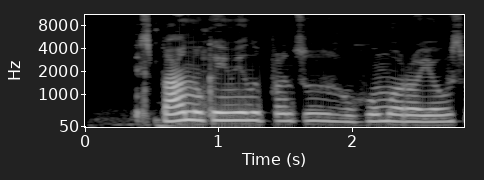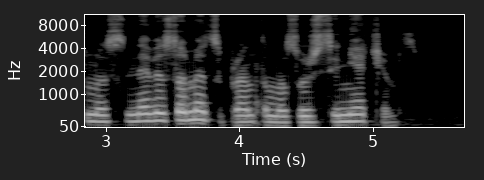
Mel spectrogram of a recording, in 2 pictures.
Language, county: Lithuanian, Kaunas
